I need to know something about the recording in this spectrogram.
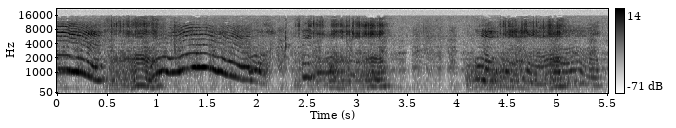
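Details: Drawn-out whining from a six-day-old White German Shepherd puppy of the "of White Night" B litter, long wavering cries that rise and fall in pitch, three in a row with short gaps.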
